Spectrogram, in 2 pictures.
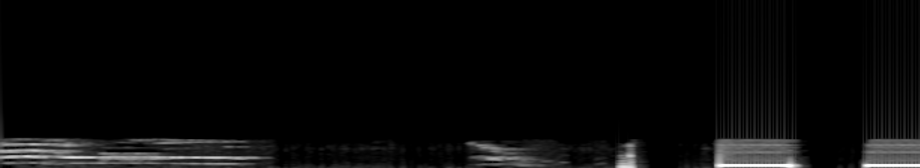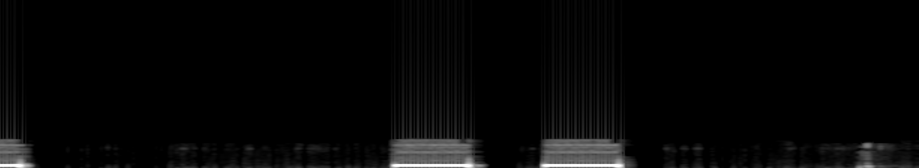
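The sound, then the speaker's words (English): A telephone ringback tone sounds as a call to the company Seobond is connected: two pairs of steady, mid-pitched buzzy rings separated by a pause. A few faint clicks come before and after. “Please wait while we connect your call.”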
